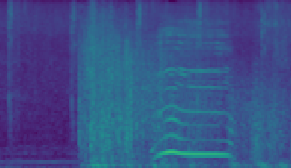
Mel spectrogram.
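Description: A young man speaks and exclaims with animation close to a microphone.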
